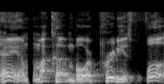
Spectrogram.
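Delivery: silly, goofy put-on character voice. Retelling recording a guacamole video in a silly voice: Gangsta Chef voice. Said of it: "just started doing the voice like".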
